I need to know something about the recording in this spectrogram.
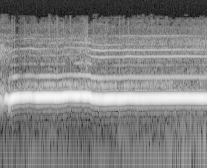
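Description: A man's voice holding one long, loud, high-pitched shout on a single note. It slides up at the start and dips slightly about a second in.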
